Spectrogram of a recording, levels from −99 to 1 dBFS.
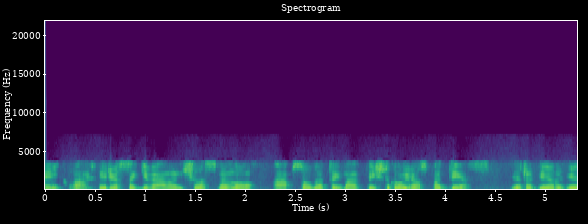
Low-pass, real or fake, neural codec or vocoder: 7.2 kHz; real; none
